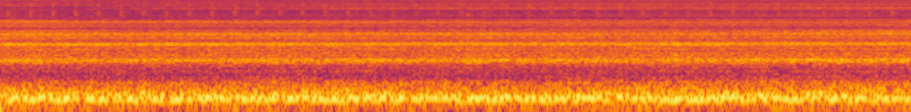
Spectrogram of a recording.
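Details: Land Rover engine after an engine block repair, idling smoothly and evenly with a steady low drone and no knocks, ticks or misses. The engine sounds healthy.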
